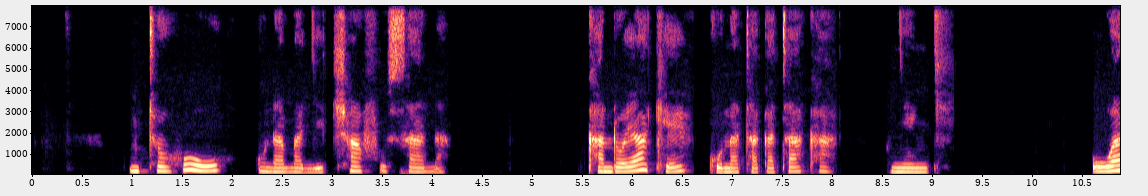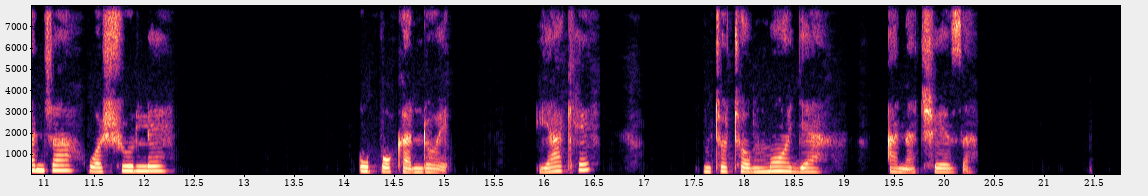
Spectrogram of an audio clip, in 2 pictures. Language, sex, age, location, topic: Swahili, female, 25-35, Nairobi, government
